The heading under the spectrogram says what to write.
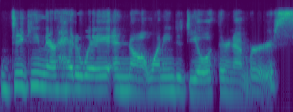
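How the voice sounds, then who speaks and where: A woman with an American accent has an ordinary speaking voice at medium pitch with ordinary pitch variation. The recording is very clean, with a silent background. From South Africa. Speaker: accountant and business coach. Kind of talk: podcast interview.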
